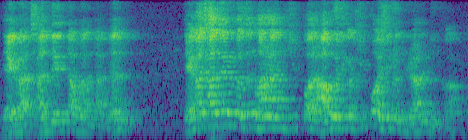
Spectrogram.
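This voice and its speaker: Man preaching a sermon, voice jumps all over, kinda high, super echoey church, mic far off. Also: a little fast, a little hiss or hum. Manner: animated preaching with dramatic quoted voices. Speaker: pastor. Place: church sanctuary.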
